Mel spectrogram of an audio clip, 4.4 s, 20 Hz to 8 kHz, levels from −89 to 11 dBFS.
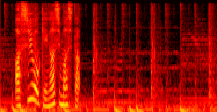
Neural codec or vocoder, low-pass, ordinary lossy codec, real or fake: none; 7.2 kHz; none; real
